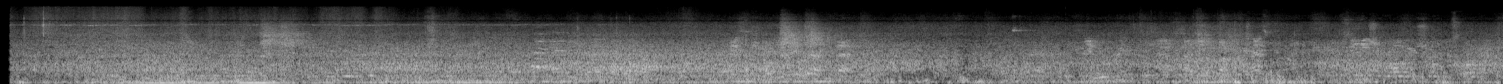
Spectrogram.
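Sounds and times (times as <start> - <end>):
indistinct voices: 0.7 - 15.0.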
